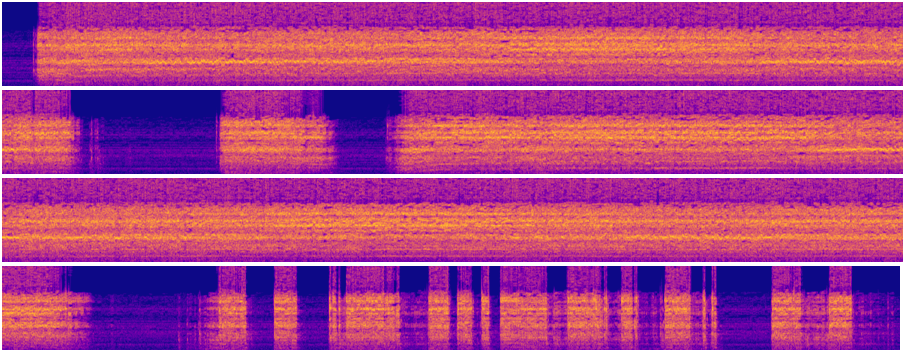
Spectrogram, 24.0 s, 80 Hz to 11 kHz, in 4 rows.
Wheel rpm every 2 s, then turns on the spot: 160, 220, 220, 60, 120, 210, 210, 230, 220, 40, 30, 20.
18-24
